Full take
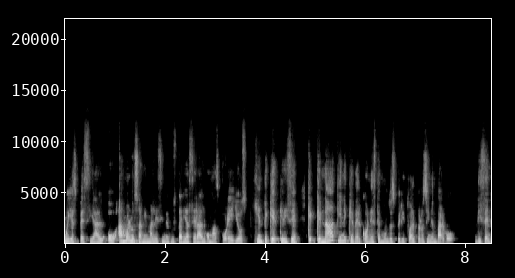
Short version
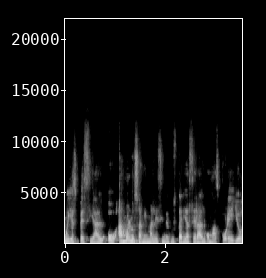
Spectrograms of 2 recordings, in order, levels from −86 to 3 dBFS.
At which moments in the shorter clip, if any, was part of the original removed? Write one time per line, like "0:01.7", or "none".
none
